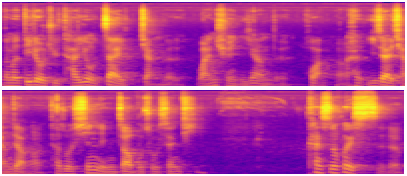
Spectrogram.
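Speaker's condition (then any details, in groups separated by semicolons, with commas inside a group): No condition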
